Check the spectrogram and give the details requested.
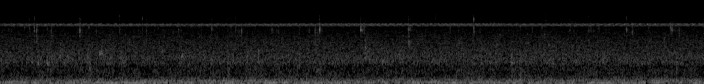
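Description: Heavy rain falling steadily, a continuous hiss with scattered ticks of individual drops, over a low rumble. A steady high-pitched tone runs underneath the whole time.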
